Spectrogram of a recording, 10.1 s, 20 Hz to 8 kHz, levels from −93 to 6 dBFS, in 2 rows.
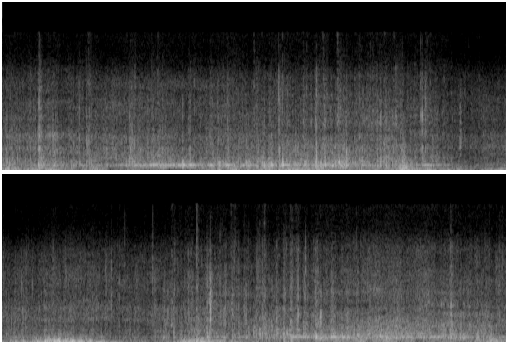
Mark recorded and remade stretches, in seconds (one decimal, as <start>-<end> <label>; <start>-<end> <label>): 0.0-8.7 recorded; 8.7-9.3 remade; 9.3-10.1 recorded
